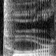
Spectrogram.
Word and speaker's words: tour: Lanny, I wish people pronounce tour correctly. It rhymes more with lure than tour.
